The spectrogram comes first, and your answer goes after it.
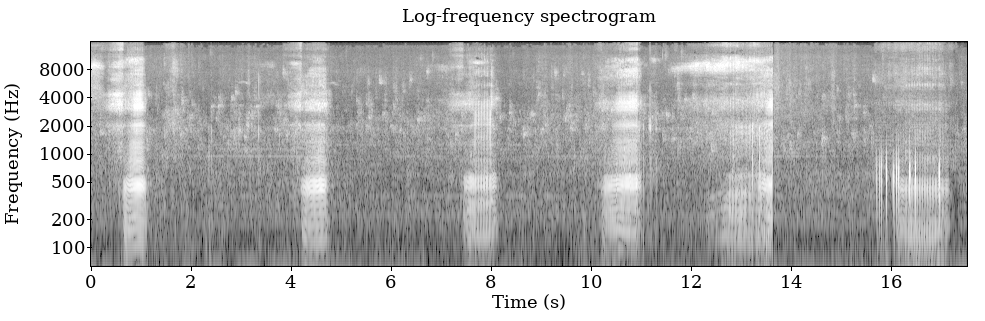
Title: Pug snoring #dog #entertainment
